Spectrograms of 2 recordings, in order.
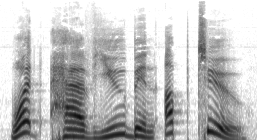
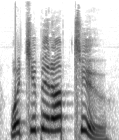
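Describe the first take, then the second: First: It is said slowly and clearly, word by word. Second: It is said quickly with natural linking and intonation. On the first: "I will say each slang expression slowly and clearly" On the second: "I'll say the same expression at natural speed and with natural intonation"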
